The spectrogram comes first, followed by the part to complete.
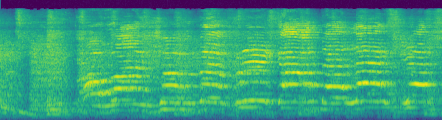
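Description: A young boy singing a rock song into a handheld karaoke microphone, over music. His voice slides down in pitch just after the start, then carries held sung notes from about a second in.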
